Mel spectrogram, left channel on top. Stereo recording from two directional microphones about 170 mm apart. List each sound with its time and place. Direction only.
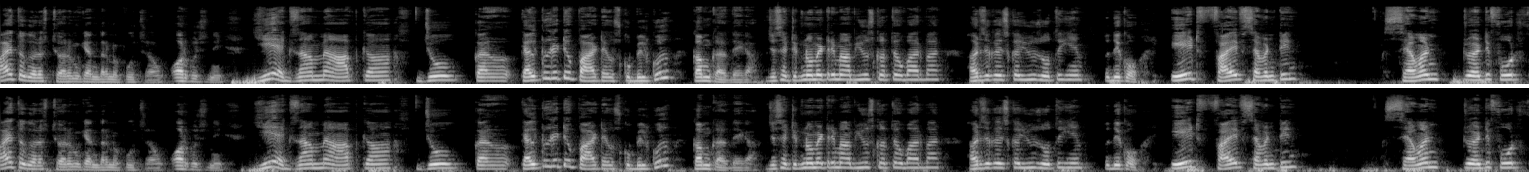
0.0 s speech: 30° left (ahead or behind)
